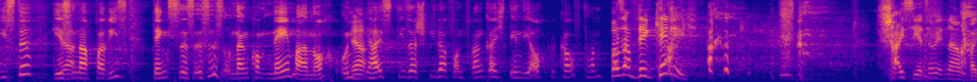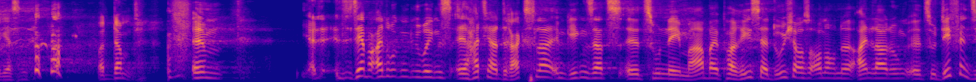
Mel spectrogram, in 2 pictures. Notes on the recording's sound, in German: bei der OMR Podcast-Nacht in der Elbphilharmonie - Folge 14 von FUSSBALL MML - Der Sky Podcast LIVE.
